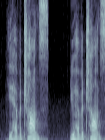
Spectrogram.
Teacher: 注意元音的是啊这个元音，所以 chance 跟美音的元音会略有不同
